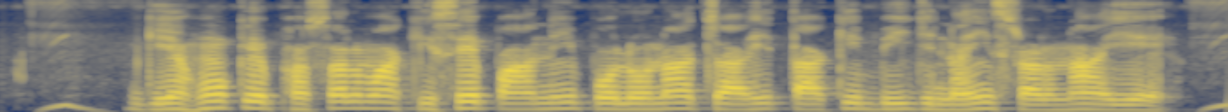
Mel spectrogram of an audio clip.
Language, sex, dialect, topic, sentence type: Chhattisgarhi, male, Eastern, agriculture, question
